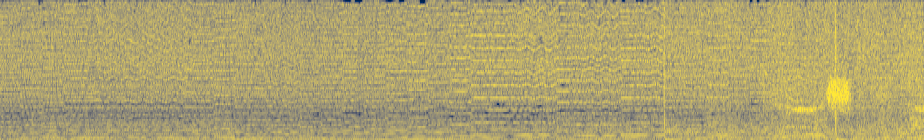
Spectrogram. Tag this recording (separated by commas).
Music, Electronic music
